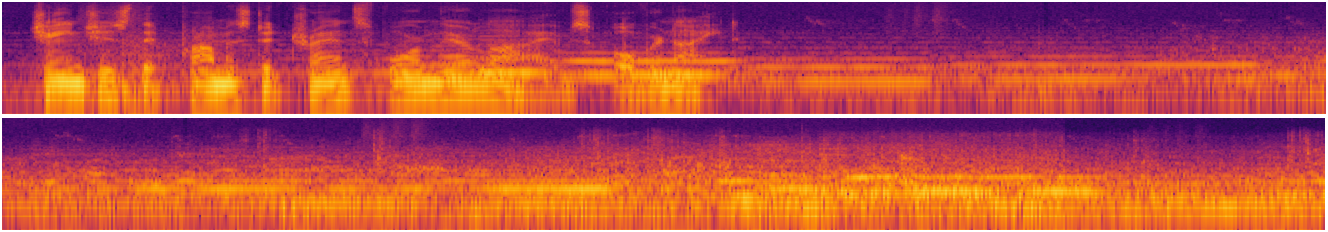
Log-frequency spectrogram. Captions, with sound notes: changes that promise to transform their lives overnight. [birds chirping] [camera shutters clicking] [car engine rumbling]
